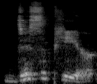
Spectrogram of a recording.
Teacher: We get right to that third syllable that receives the primary stress.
